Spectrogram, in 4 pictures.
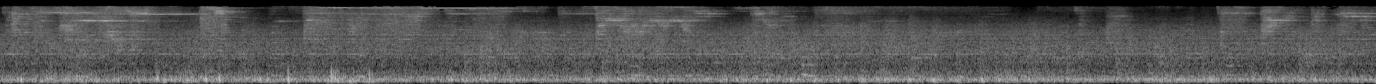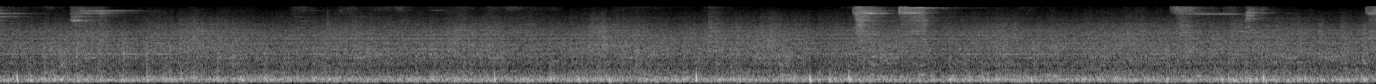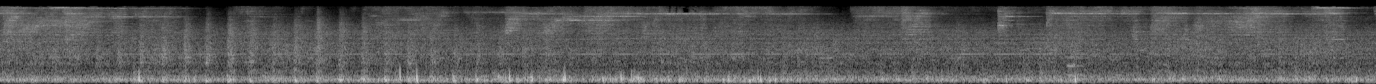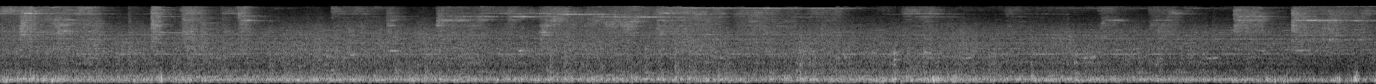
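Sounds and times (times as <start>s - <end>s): train wheels rumbling on rails: 0.0s - 55.0s
high-pitched wheel squeal: 0.6s - 2.4s, 52.3s - 55.0s.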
